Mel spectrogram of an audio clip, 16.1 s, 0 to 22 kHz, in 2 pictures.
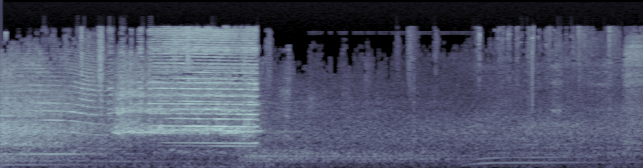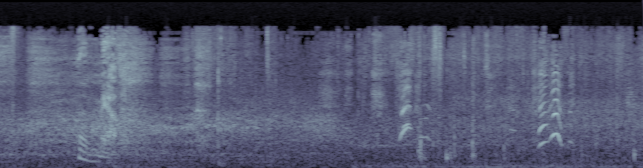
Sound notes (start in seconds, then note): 0.0 cars honking; 2.3 brakes squeaIing; 2.3 car honking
